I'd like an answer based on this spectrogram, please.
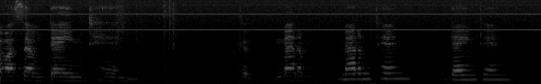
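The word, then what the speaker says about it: тень: We say 10 with the soft N at the end. 10 like the number 10? Yo, that would be badass. It's like I'm gonna call myself Dame 10.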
